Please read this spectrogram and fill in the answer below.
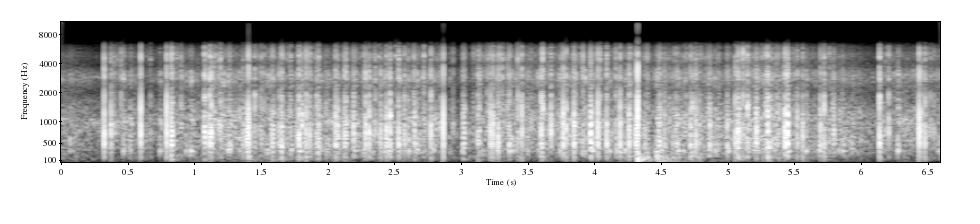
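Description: Firecrackers going off at ground level in a dense, rapid crackle, with louder single bangs standing out here and there; the crackle thins out near the end.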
